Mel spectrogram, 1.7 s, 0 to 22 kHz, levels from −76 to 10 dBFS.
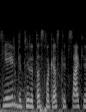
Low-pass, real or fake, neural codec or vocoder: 7.2 kHz; fake; codec, 32 kHz, 1.9 kbps, SNAC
